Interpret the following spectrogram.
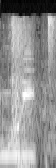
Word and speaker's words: Moody: New York aka the Jake LaMotta of podcasting I'm right here with Moody whose last name rhymes with duty they call me black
